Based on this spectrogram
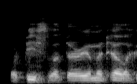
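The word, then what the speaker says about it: Poecilotheria metallica: one facility area Metallica a piece of ethereum Metallica is the proper pronunciation now you got to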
